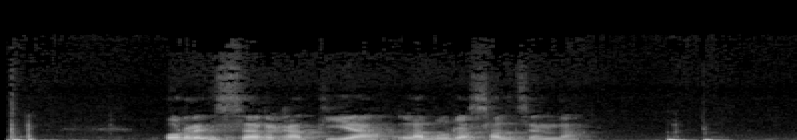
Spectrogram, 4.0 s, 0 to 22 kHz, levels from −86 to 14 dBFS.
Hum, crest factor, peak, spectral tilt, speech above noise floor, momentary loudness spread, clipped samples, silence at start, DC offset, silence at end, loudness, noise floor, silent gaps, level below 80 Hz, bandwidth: none; 18 dB; -2 dBFS; -7 dB/octave; 33 dB; 13 LU; under 0.1%; 0.05 s; under 0.1%; 0.35 s; -20 LUFS; -51 dBFS; none; -32 dBFS; 14.5 kHz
